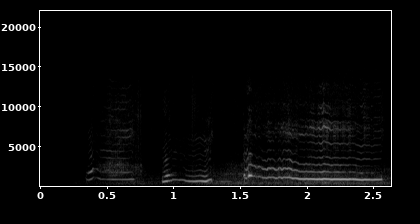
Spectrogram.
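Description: A sleeping dog whimpers in three drawn-out, high whines, each sliding downward in pitch, the last one longest, fairly clear with no one talking.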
